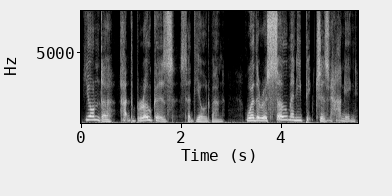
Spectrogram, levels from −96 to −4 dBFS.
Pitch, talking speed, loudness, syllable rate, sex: 170 Hz, 160 wpm, -21 LUFS, 5.0 syllables/s, male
